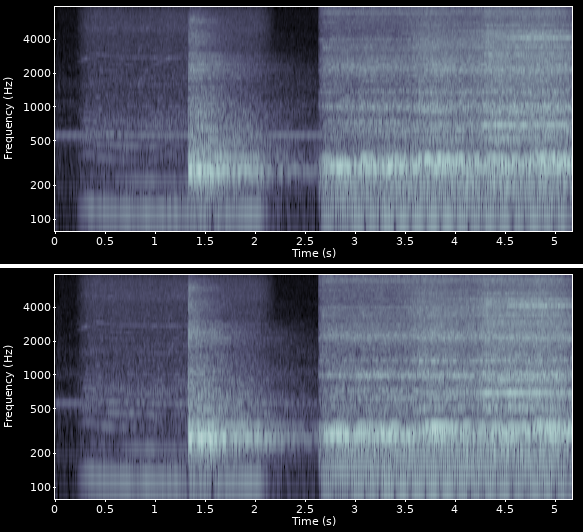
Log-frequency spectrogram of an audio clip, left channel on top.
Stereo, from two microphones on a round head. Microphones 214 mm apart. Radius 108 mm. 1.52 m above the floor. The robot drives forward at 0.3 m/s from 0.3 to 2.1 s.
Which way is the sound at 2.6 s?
30° right (ahead or behind).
